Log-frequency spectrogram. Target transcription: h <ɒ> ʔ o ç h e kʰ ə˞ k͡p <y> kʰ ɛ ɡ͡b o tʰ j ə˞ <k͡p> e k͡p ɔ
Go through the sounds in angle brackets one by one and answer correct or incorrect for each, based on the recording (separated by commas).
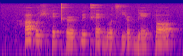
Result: correct, correct, incorrect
